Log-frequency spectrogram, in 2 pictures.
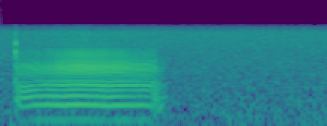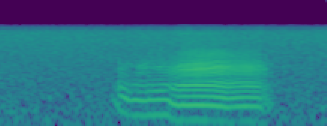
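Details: Dinah, a cat, snoring in sleep: two drawn-out, buzzy, humming sounds on the breath separated by a pause.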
